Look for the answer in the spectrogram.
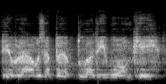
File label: scared emote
